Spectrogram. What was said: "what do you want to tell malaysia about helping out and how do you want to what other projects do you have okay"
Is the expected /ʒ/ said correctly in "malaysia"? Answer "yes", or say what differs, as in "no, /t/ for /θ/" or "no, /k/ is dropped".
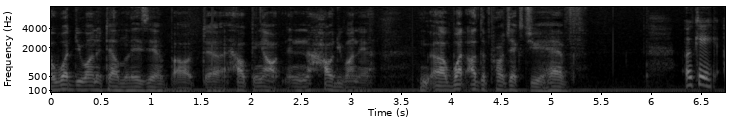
no, /z/ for /ʒ/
